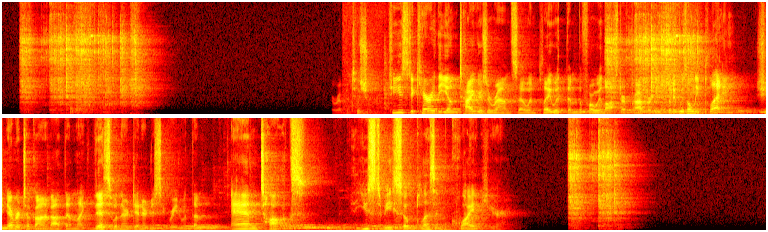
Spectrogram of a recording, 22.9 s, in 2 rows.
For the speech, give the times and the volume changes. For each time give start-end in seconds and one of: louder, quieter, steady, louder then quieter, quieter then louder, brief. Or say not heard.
5.0-19.0 steady.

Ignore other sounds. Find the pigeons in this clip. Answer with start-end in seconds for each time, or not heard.
8.6-18.6.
